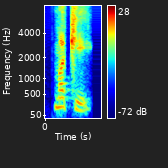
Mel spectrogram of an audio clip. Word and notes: mucky: Indian

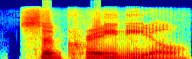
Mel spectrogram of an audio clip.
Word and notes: subcranial: American English

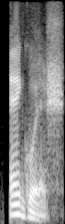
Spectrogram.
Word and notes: anguish: American English

